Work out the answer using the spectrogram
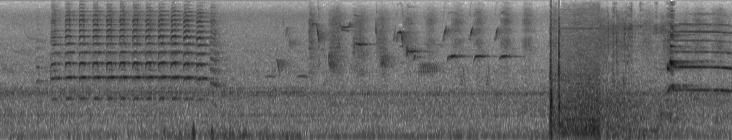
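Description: A woodpecker gives a fast, strident rattle of sharp notes, about eight a second for under two seconds, followed by scattered chirps and a brief noisy burst.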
